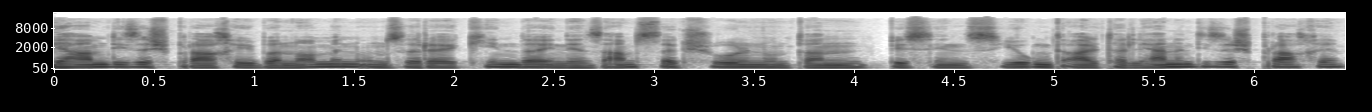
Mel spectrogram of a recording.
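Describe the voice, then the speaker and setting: A man with a dark, mellow tone speaks at a moderate pace and medium pitch, his intonation monotone and flat, in a dry, close sound with no echo. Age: 20s. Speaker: theology student. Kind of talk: interview monologue, explanatory. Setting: inside a church.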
